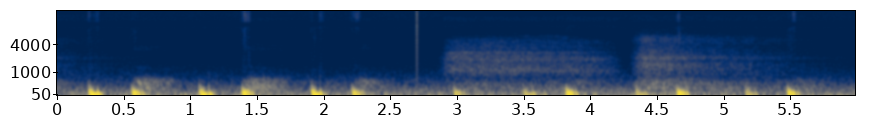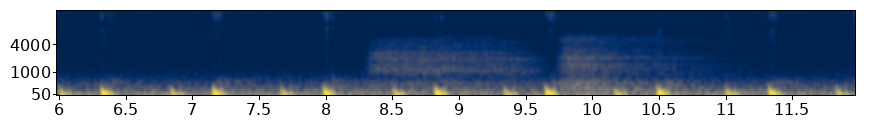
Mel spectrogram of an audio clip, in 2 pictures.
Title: heart sounds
